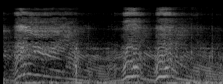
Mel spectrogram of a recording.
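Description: HB D817 1/8-scale nitro buggy's Picco P3 TT two-stroke engine revving up and down under throttle as it drives, the pitch falling away slowly and snapping back up about three times.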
